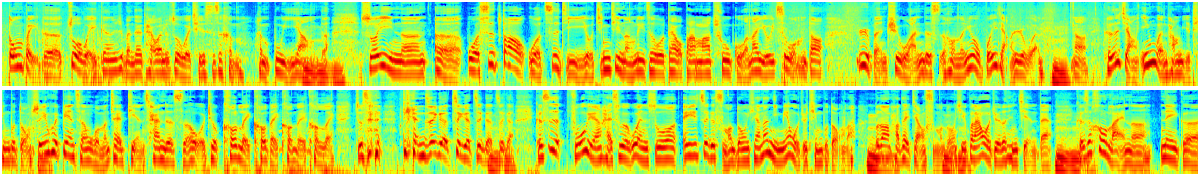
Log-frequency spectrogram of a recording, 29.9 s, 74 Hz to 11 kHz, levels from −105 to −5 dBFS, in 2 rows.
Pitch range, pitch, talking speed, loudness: 160-220 Hz, 175 Hz, 365 characters per minute, -17 LUFS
